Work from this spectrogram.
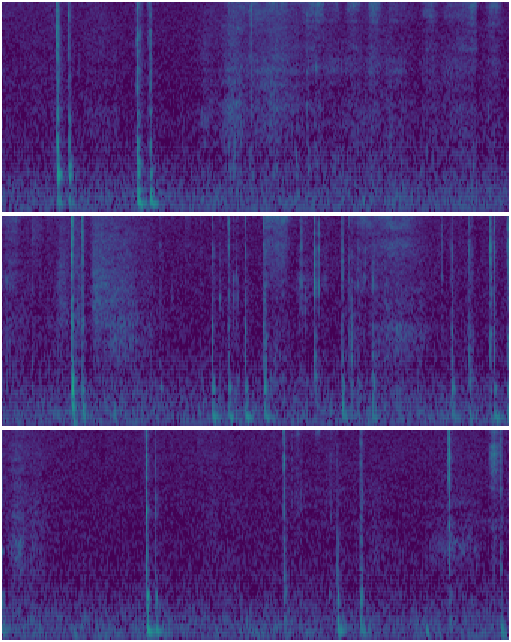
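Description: Fingertips with painted nails press and tap the black plastic keys of an open MacBook keyboard set in an aluminum body, typing. Sharp, dry key clicks sound in uneven bursts, each dying away almost instantly, with softer tapping and faint scratchy rustle between them.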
